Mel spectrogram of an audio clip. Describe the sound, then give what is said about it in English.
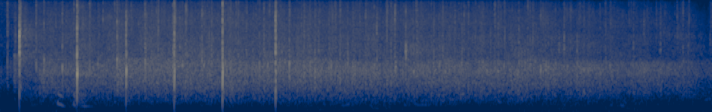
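A church audience at First Presbyterian Church breaks into steady applause to welcome visiting family members, many hands clapping in a dense, even wash, with a few sharper individual claps standing out early on before the sound gradually thins toward the end. “So we want to welcome all of them with our applause.”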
